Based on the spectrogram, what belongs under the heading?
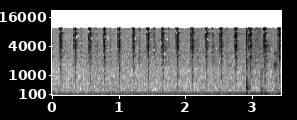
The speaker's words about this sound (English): The clock is ticking. And, running out.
